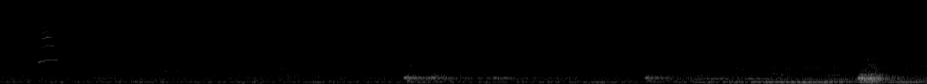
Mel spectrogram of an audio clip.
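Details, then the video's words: A kitten, protesting another cat's over-stringent licking, gives a brief, high, bending meow, followed by a few softer, lower sounds. "Cute Kitten meows and says no to licking"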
